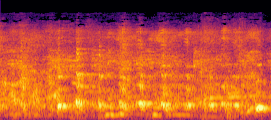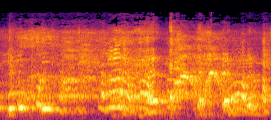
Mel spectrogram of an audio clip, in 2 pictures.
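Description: Laughter and chuckling, with some talk mixed in.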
